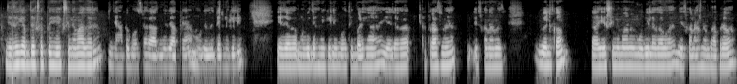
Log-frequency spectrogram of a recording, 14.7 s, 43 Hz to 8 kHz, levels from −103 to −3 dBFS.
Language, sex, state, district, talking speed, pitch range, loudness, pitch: Hindi, male, Bihar, Jahanabad, 235 wpm, 130-150 Hz, -27 LUFS, 135 Hz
